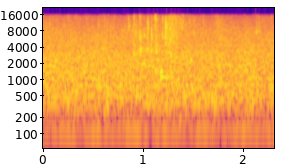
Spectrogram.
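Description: Water dripping and trickling as a skein of wet wool yarn is squeezed out by hand over a stainless steel pot.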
